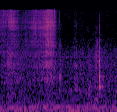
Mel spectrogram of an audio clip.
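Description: Faint sipping through a drinking straw from a plastic cup: two short airy sucks, about a quarter-second in and about a second in, then a small click near the end.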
